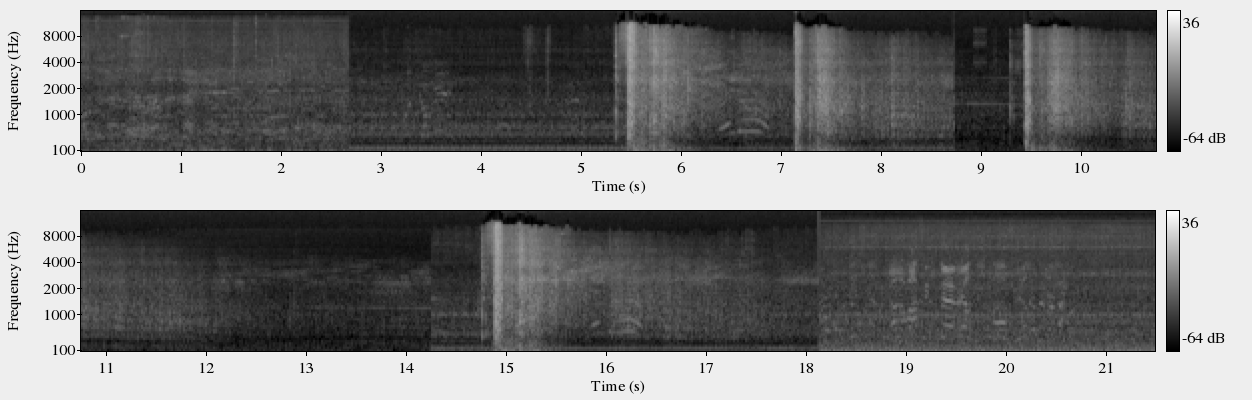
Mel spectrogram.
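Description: Four heavy explosive blasts, each trailing off in a long rumble. Three come about two seconds apart, and a fourth follows after a gap of about five seconds.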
